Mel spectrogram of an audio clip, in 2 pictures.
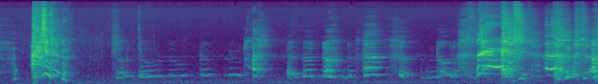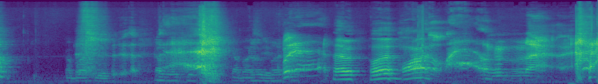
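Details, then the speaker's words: Several sharp, explosive bursts of air with voiced catches between, mixed with talk in a small room; repeated sneezes. "that was fake that was a fake sneeze"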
